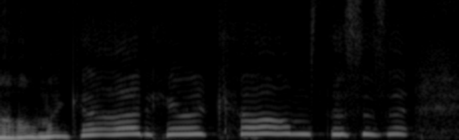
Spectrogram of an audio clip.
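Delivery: very high piping voice. Imitating the other host reacting to the moving-out topic: imitating Eric. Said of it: "you're like".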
